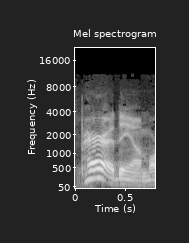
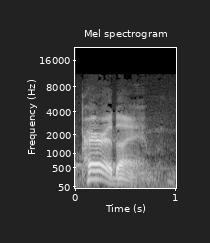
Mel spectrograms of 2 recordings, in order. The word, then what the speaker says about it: paradigm: And one of the words that's used there is paradigm or paradigm. Both ways are ways that the word can be pronounced according to the dictionary.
